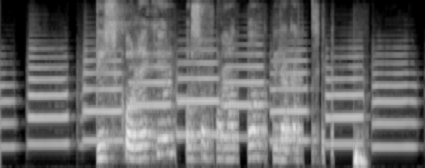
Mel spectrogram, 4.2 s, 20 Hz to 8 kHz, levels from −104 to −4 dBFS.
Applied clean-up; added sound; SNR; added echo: none; Trumpet; 6 dB; none.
